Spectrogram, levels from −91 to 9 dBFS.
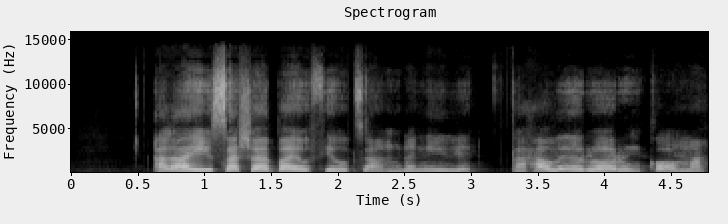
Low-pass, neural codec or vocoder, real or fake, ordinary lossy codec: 14.4 kHz; codec, 32 kHz, 1.9 kbps, SNAC; fake; none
